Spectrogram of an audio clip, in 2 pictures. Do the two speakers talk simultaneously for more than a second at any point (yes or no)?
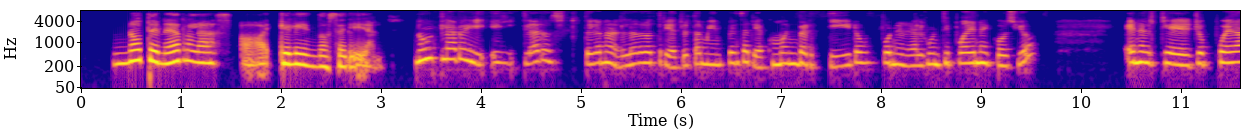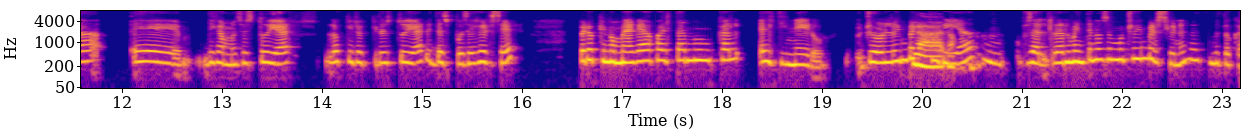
no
